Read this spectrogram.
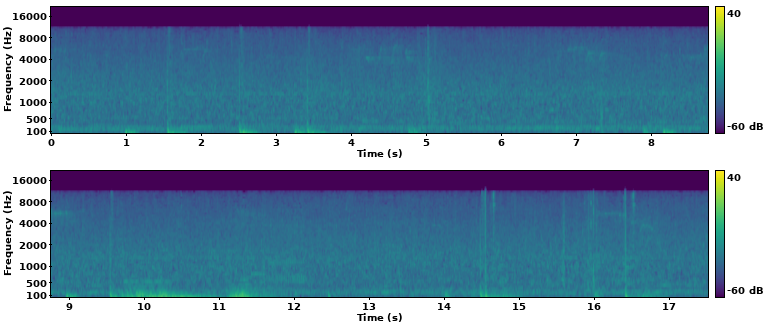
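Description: Menu interface sounds click softly now and then.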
